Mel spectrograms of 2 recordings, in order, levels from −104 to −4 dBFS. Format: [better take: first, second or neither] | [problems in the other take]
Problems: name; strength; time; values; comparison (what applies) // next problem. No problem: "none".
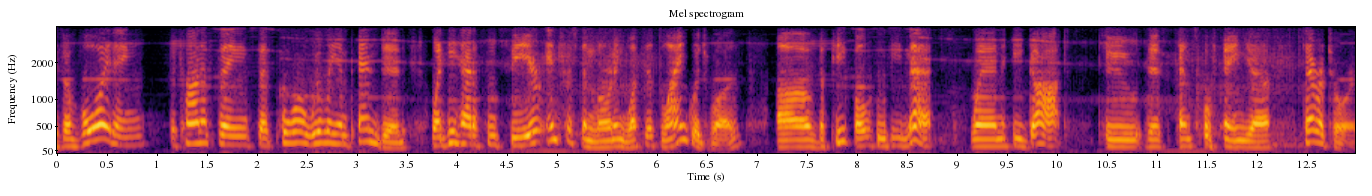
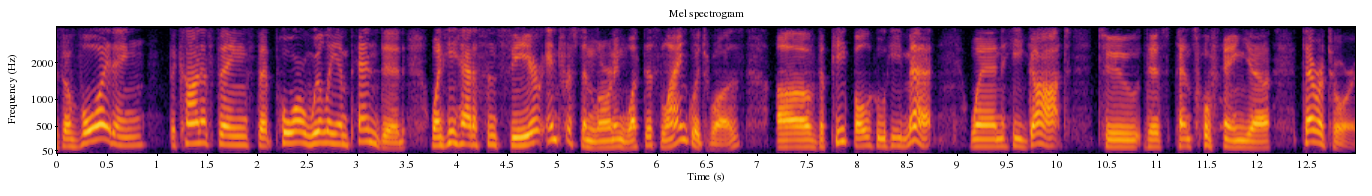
second | noise reduction (neural separator model SepFormer DNS4)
